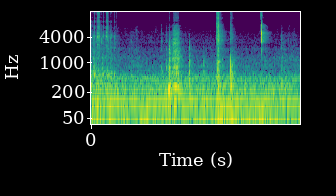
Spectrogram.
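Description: A large metal coin scraping the coating off a scratch-off lottery ticket: a quick run of fine scratching at the start, then four short, separate scrapes.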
